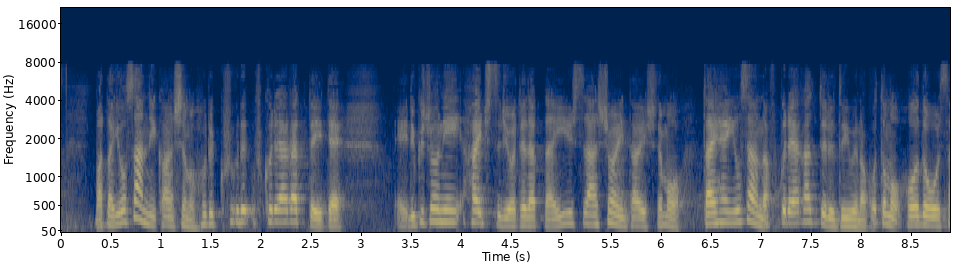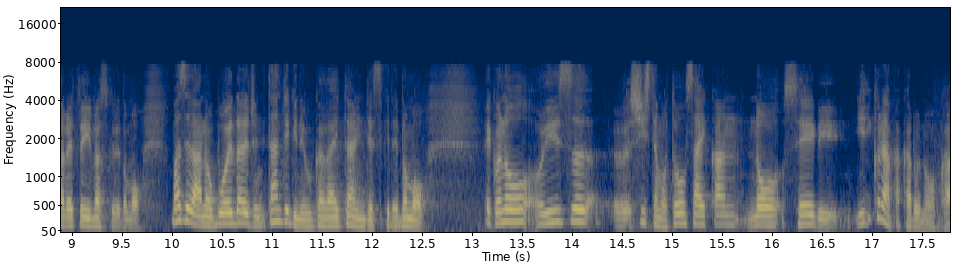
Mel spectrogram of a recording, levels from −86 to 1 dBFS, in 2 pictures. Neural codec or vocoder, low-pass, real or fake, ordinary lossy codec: codec, 16 kHz, 0.5 kbps, X-Codec, HuBERT features, trained on LibriSpeech; none; fake; none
